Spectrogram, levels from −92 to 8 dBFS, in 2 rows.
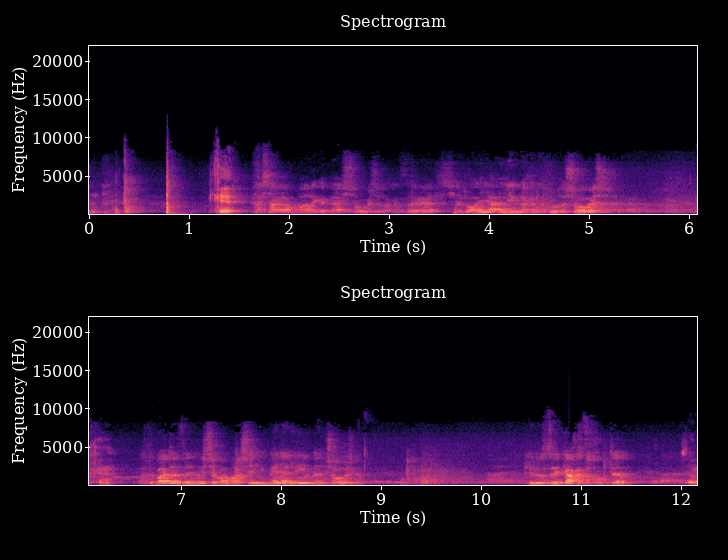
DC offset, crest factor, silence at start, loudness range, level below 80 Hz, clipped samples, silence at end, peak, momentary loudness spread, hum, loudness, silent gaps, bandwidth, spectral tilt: under 0.1%; 22 dB; 0 s; 3 LU; -84 dBFS; under 0.1%; 0 s; -2 dBFS; 20 LU; none; -23 LUFS; none; 9.6 kHz; -4 dB/octave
